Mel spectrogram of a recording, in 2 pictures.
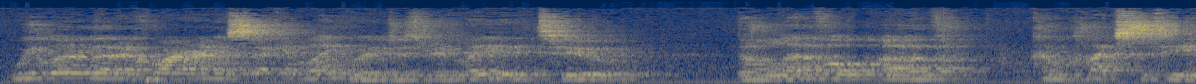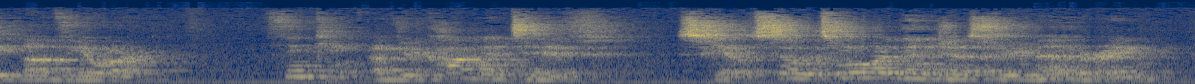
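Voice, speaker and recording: A man teaching an info session lecture speaks in a slightly high voice, unhurried and with hardly any pauses, regularly asking the class questions. Captured from afar in a big, echo-filled lecture hall, the recording carries faint noise.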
